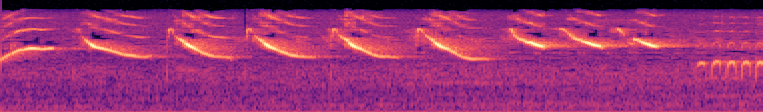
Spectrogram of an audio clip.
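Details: Canary singing a training master song: a rising whistle, then eight clear down-swept notes repeated roughly three times a second, closing on a flat lower tone.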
